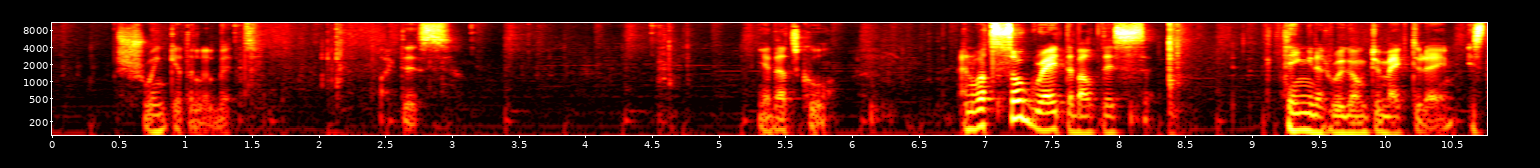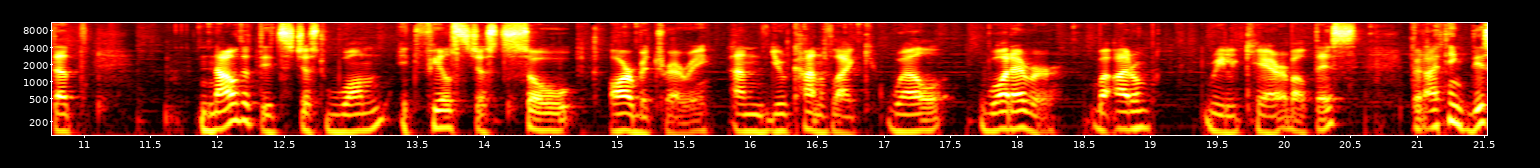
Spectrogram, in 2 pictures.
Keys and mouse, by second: 2.0 i, 3.1-4.5 drag, 4.6 space, 5.4 middle click, 7.1 click, 7.7 click, 8.4 space, 11.1 click, 11.2 middle click, 11.3 click, 11.4 middle click, 14.1 middle click, 14.7 alt+a, 15.0 click, 15.4 middle click, 16.4 alt+a, 16.7 click, 18.4-20.7 drag, 20.9 space.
